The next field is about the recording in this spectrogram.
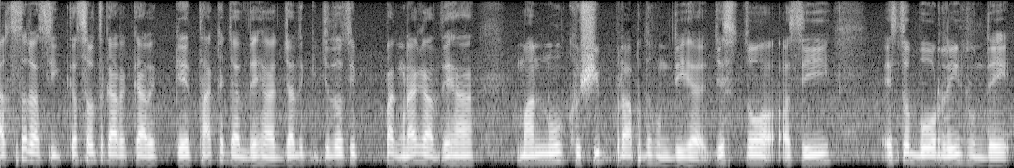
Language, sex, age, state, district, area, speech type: Punjabi, male, 30-45, Punjab, Bathinda, urban, spontaneous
